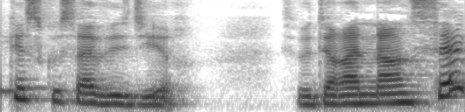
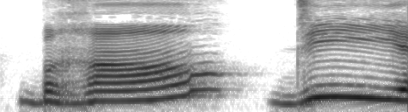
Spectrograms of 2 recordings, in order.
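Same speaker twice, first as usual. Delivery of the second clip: syllable by syllable. Shown as a demonstration. Teacher cutting words up for children, brun - dit spaced out. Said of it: "découper les mots en syllabes".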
